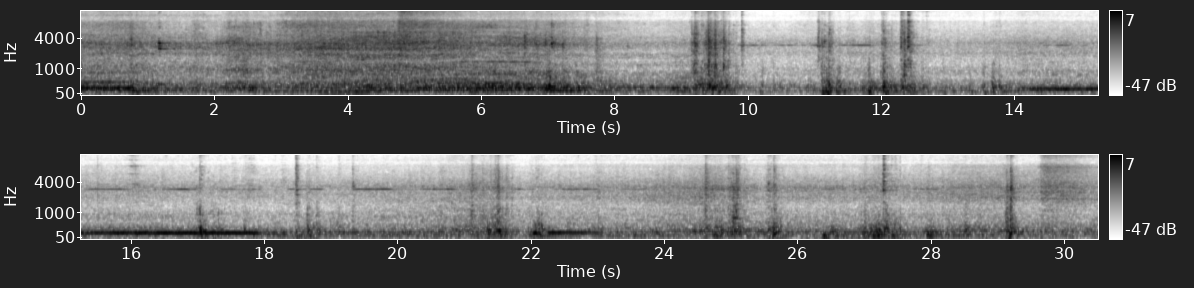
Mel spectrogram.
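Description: Mercedes-Benz Econic refuse lorry with a Geesink rear-loader body: its diesel engine runs with shifting pitch as it pulls in. Then come several sharp bangs as trade bins are handled at the rear lift, an evenly repeating high beep lasting about ten seconds, and a few seconds of a steady engine note midway.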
